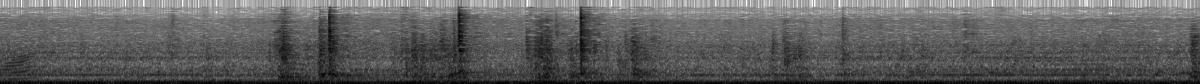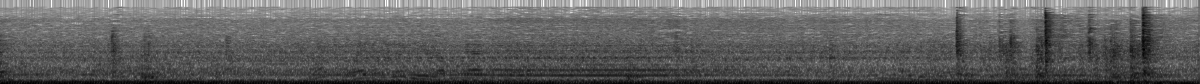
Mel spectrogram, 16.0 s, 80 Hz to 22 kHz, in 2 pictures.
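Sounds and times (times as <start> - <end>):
excavator diesel engine running: 0.0 - 16.0.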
